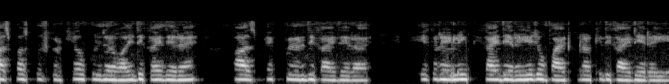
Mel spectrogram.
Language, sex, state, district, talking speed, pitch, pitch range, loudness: Hindi, female, Bihar, Kishanganj, 260 wpm, 220 Hz, 205-230 Hz, -15 LUFS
